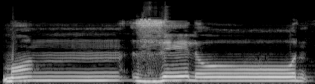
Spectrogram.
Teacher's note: والا قاعدہ ہے، تو یہاں پہ بھی منزلون اخفا کرنا ہے، نون ساکن کے بعد زا اخفا سے ہے ، منزلون، زا کو سختی کے ساتھ پڑھنا ہے، لام پیش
